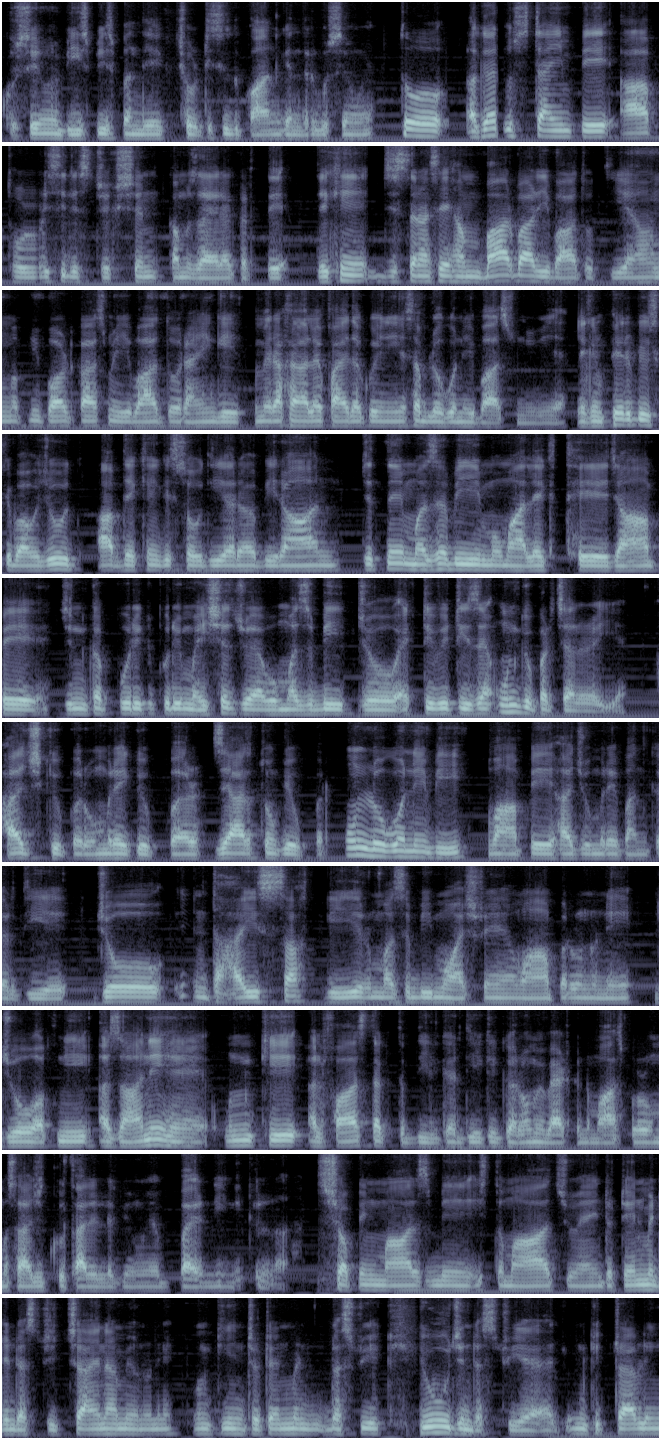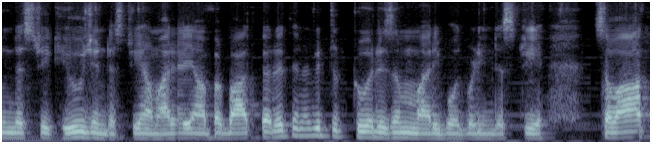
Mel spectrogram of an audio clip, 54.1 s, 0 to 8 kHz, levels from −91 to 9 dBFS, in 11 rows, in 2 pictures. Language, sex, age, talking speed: Urdu, male, 20-39, 200 wpm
